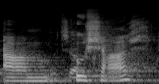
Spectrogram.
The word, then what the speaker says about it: Bydgoszcz: in her town, which, excuse me if I'm pronouncing it wrong, but. - Bydgoszcz. - Bydgoszcz?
